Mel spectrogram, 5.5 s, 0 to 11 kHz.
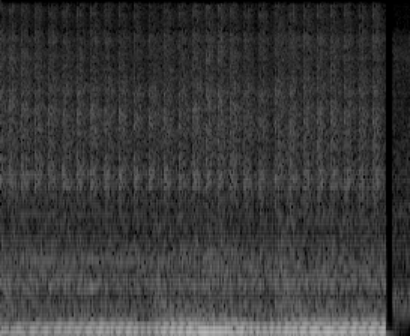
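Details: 2015 Corvette Stingray C7 LT1 V8 before repair: sharp, rapid metallic ticking knock at about three per second over the idle. A DOD lifter was suspected; a broken rocker arm was found.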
